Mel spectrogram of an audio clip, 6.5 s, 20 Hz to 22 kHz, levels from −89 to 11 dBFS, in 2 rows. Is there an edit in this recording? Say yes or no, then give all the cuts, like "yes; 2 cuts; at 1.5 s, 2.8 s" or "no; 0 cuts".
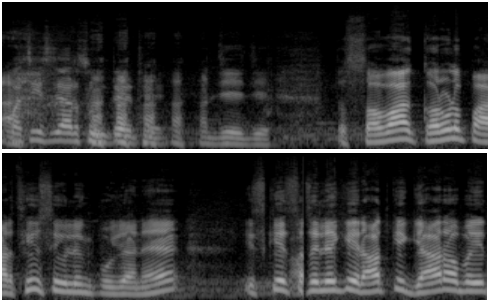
yes; 1 cut; at 5.2 s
